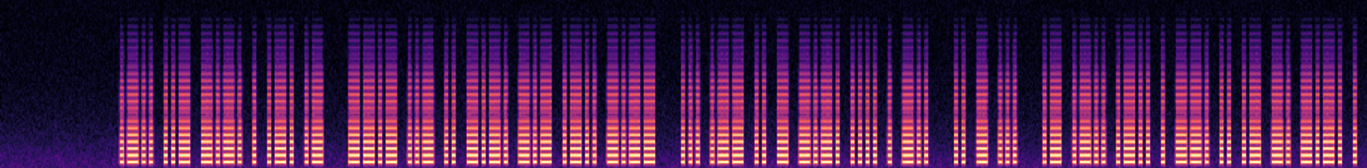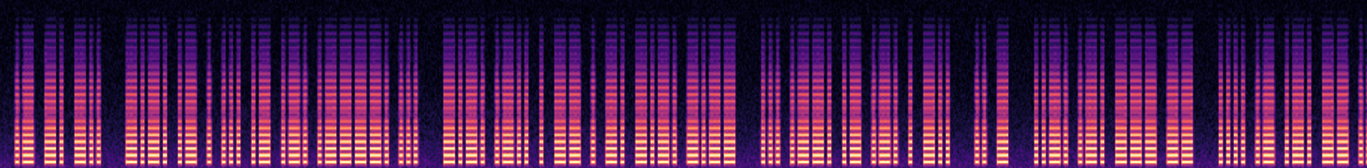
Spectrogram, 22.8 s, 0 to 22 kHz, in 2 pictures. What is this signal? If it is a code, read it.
Morse code, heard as electronic beeps, machine-sent, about 39 wpm, 880 Hz. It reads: LUCERA QUICKLY SWITCHED ITS ALLEGIANCE AND CAESAR'S CLEMENCY SPARED IT FROM …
